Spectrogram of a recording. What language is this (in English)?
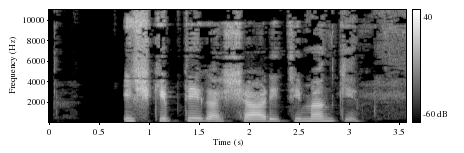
Sihuas Ancash Quechua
